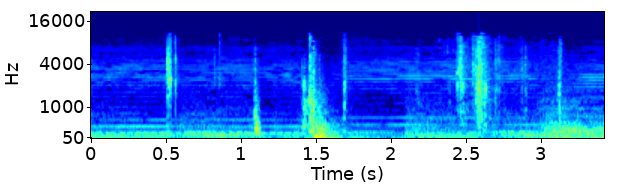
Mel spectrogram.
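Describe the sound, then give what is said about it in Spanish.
A police officer shuts his car door with a solid, heavy thunk and readies his shotgun, with a few sharper clicks and knocks spread over a few seconds, with no voices. “White cierra el coche y monta su escopeta.”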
